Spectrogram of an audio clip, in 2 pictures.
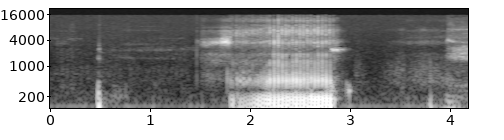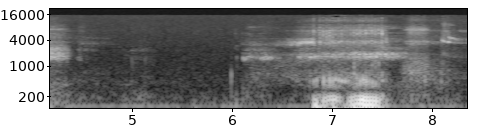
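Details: Sleeping bulldog giving two loud, low, rattling snores separated by quieter breaths in a quiet room; snoring.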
